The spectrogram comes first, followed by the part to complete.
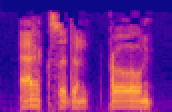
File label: "accident-prone", english; adjectives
